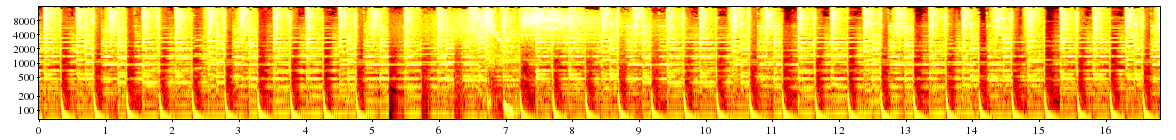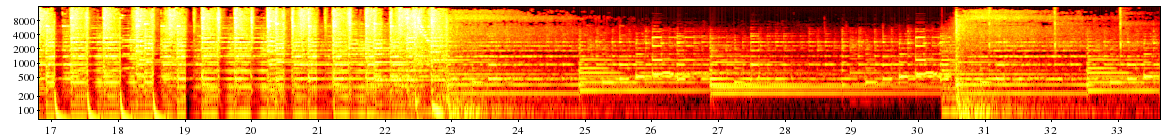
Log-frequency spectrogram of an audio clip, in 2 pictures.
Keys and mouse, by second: 0.8-7.1 drag, 7.1-9.2 drag, 9.2 space, 12.3 space, 14.4-15.9 drag, 15.9 F9, 17.1 click, 17.6 space, 18.7-21.3 drag, 21.3 space, 22.7-28.6 drag, 29.4 click, 29.6 space, 31.3 click.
